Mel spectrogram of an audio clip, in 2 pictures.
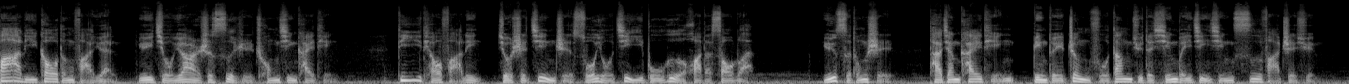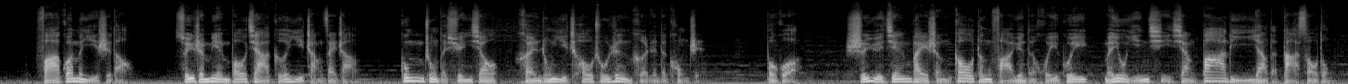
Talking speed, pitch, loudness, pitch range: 260 characters per minute, 100 Hz, -21 LUFS, 90-115 Hz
